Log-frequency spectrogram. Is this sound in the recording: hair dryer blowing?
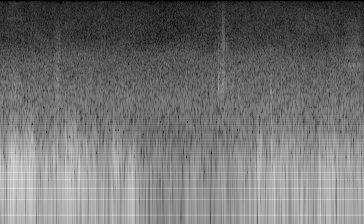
no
